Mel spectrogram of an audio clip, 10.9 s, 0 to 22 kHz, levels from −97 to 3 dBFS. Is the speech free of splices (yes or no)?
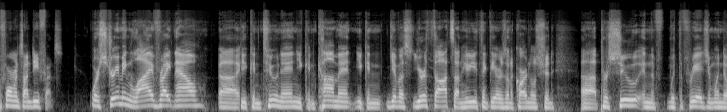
no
